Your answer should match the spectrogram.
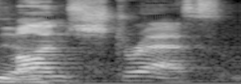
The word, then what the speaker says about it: Monstress: It's ours is Monstress, like actress monster.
